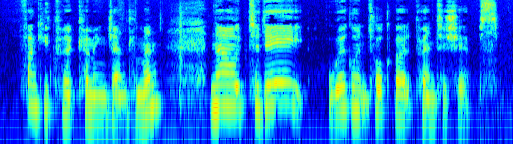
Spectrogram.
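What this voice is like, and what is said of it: Northeast English accent. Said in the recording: “by my accent, you can tell I'm from the northeast of England”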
